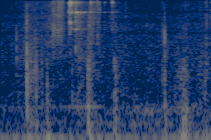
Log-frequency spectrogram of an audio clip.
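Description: Small dog's metal collar tag jingling faintly, with soft scuffs and clicks as the dog moves about on a couch.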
